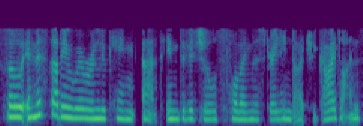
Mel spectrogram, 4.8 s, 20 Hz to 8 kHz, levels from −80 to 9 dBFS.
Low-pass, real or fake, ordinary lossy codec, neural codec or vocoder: 7.2 kHz; fake; AAC, 16 kbps; codec, 16 kHz, 1 kbps, X-Codec, HuBERT features, trained on balanced general audio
